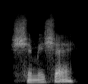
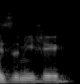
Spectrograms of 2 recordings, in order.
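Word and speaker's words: Tzimisce: crafting clan of vampires I will go first because I feel like there was a source book that attempted to explain it shimmy Shay that's probably right but I just say zamichi just because it's easiest I say shimizi so we have three different pronunciations yeah I'm trying to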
